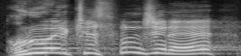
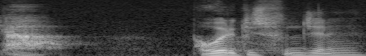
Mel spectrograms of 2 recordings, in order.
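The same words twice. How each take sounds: First: Loud, high tempter's jab; raised, needling challenge; Satan's taunt. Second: Lightly voiced tempter, restrained; a hint of a needling tempter; understated taunt in near-usual voice; Satan's whisper. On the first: Retold or imitated. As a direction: throw it out as a mocking accusation. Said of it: "그와 같은 속삭임으로". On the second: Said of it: "사탄이 속삭이는 거예요".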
